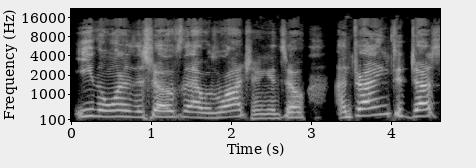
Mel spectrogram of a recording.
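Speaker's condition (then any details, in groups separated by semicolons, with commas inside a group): Cerebral palsy; voice always shot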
